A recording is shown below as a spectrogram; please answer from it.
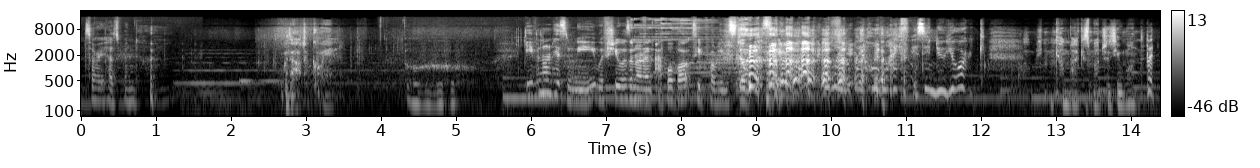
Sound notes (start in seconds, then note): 8.8 laugh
